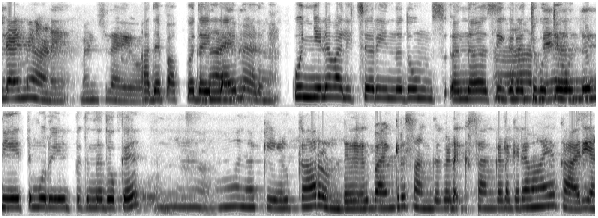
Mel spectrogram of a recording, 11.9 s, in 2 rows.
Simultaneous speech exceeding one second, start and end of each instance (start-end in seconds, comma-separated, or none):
none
